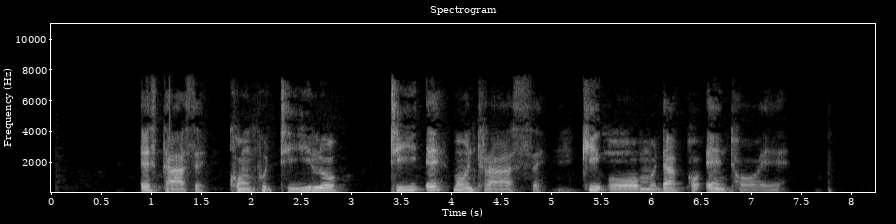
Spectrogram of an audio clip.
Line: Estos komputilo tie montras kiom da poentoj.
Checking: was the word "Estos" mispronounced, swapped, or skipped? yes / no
yes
